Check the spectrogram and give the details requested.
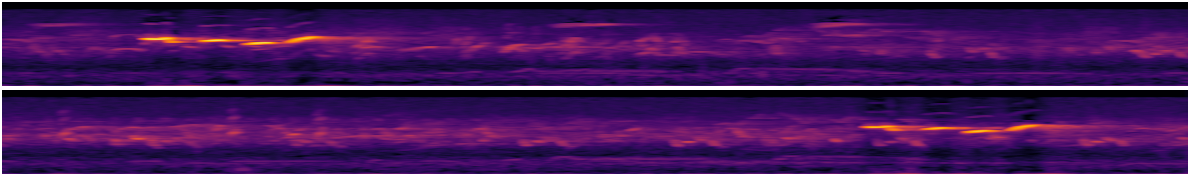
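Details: Wild grey-headed canary-flycatcher (Culicicapa ceylonensis) recorded in nature, giving two short bursts of high, thin, quick twittering notes about seven seconds apart over faint high background chirping.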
